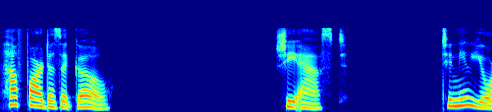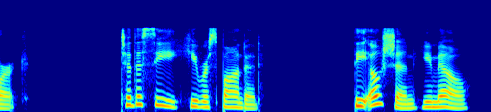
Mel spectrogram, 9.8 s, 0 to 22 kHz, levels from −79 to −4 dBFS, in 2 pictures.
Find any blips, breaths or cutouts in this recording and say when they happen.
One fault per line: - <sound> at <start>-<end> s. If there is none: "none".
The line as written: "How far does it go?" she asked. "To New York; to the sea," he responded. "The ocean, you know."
none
